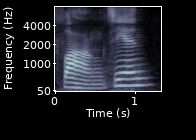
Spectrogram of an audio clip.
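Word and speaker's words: 房间: 보도록 하겠습니다 2번 방입니다네 방은 방지엔 방지엔이라고 발음해 주시면 되고요네이 방지엔 빵즈 우리 아들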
